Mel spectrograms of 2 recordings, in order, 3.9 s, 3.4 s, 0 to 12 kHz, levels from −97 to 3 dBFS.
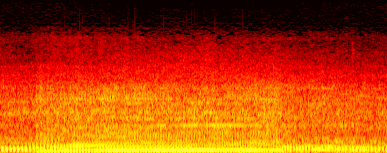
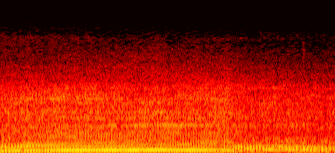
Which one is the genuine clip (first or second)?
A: first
